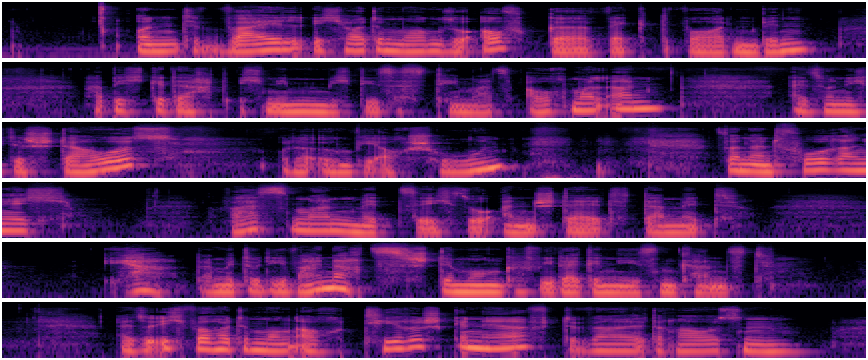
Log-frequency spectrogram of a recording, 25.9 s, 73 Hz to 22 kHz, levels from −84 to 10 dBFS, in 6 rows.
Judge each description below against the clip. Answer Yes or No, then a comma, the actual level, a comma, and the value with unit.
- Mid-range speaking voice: Yes, medium, 150 Hz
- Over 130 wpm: No, slow, 125 wpm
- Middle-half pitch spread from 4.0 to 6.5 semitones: Yes, average, 5.2 semitones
